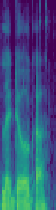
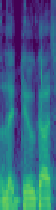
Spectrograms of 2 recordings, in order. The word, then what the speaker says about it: Ladoga: doing too well at la doga and it is ladoga not laduga's mispronouncing it even though i prefer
